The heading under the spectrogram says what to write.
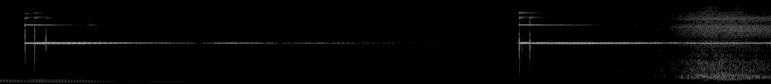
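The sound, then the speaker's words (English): A meditation chime is struck twice, about five seconds apart, to close a guided meditation; each bright, clear tone rings out and slowly fades, with a soft rustling hiss rising beneath the second ring. “When you hear the sounds of the chimes, gently coming back into this space.”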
